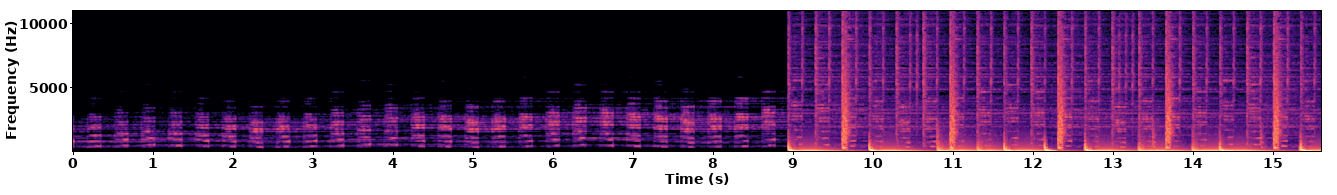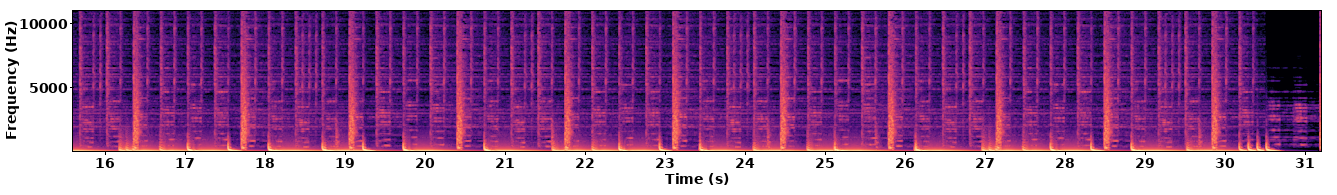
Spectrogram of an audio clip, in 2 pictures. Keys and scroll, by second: 3.1-10.0 typing, 11.3-14.4 typing, 17.6 d, 18.6 d, 19.3 a.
